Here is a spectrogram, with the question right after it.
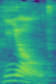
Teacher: nó là cái tense vowel e, cho nên buộc mình phải căng cái miệng tí xíu à, healed, để nó khác với cái chữ hill.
